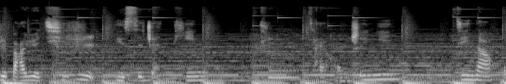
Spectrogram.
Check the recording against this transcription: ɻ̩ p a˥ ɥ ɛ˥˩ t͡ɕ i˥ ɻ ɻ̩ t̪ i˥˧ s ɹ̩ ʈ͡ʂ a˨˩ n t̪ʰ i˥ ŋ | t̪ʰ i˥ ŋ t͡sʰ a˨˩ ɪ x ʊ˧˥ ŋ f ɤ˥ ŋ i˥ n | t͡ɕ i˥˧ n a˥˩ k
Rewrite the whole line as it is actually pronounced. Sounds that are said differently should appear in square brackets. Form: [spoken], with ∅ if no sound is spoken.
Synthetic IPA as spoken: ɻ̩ p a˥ ɥ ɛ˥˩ [t͡ɕʰ] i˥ ɻ ɻ̩ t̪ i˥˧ s ɹ̩ ʈ͡ʂ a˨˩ n t̪ʰ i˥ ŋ | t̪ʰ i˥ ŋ t͡sʰ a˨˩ ɪ x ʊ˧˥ ŋ [ʂ] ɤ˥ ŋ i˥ n | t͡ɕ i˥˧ n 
